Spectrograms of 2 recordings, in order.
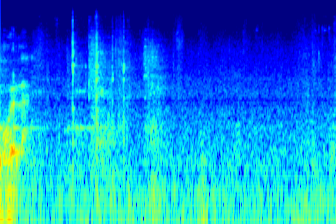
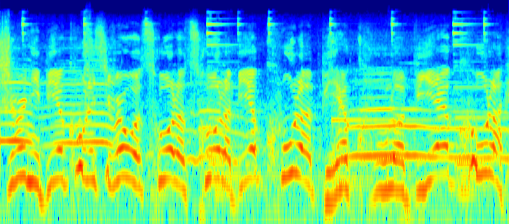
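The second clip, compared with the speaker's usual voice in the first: high-pitched, desperate apology; flustered husband pleading for forgiveness; frantic pleading; 9 semitones higher than usual. Acted. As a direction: beg and soothe in a panicky high voice. Husband begs crying wife to forgive.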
